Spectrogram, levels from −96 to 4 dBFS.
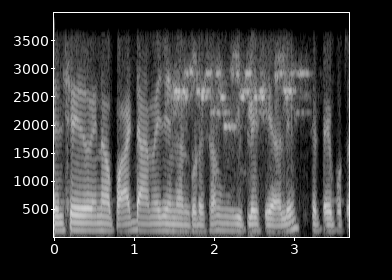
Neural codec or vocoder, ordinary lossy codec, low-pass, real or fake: none; none; 3.6 kHz; real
